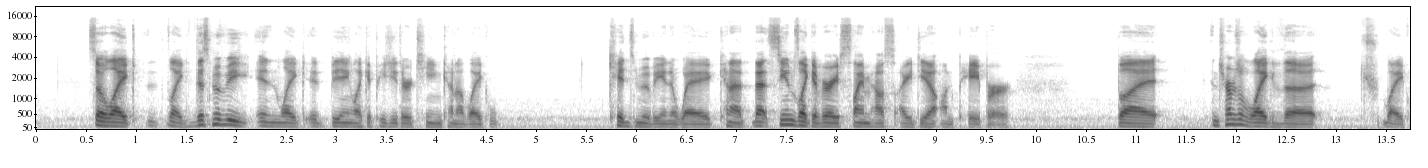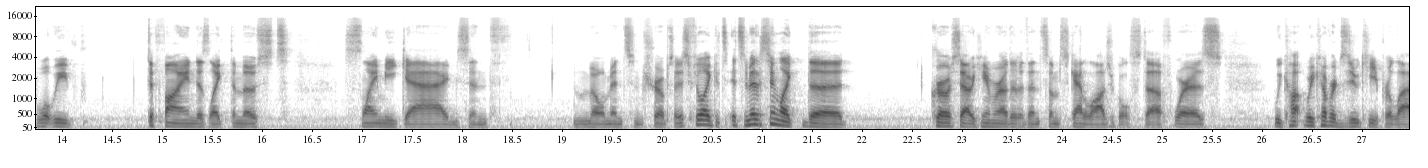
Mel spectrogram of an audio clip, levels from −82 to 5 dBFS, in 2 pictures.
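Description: From the start of this speech clip, clock drift between sender and receiver is at work: the sender's clock runs slow by about 2 percent, so audio arrives a little too slowly and the receiver's jitter buffer keeps drifting toward empty. Nothing in the waveform marks the drift itself. It shows up only through the fixes the receiver has to make, which fall unevenly across the whole clip.

From 0.36 s to 20.40 s come repeated timing corrections. The receiver keeps duplicating short slices of sound to make up for the slow supply, playing the material at about 98 percent speed and adding roughly half a second in total. Each repeat is tiny, heard as a faint hiccup or a slightly dragging, uneven pace. On a waveform, small repeated segments sit at irregular spacing. On a spectrogram, brief smeared or doubled columns interrupt otherwise continuous harmonics.

At 20.93 s to 21.00 s and again at 23.51 s to 23.58 s, a short stall from a late packet occurs. 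Each time the buffer ran dry, the receiver stretched the last sound by 40 ms until the packet arrived, then resumed without losing anything. The result is a momentarily held tone with a slight buzz or dip. A spectrogram shows horizontal, frozen bands over that span, and the waveform shows a briefly periodic, repeated stretch.

From 25.30 s to 27.47 s the repeated timing corrections return at about 97 percent speed, adding roughly 70 ms. The same small duplicated slices bring back the faint stutter and unsteady tempo, and the same scattered repeats appear in the waveform.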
